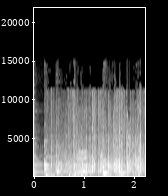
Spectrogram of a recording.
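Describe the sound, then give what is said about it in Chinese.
Applause from the audience at a live crosstalk comedy performance, a short dense burst of clapping lasting about two seconds with voices mixed in. “我认为大家的掌声啊主要是给王玉先生鼓的。”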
